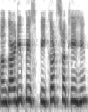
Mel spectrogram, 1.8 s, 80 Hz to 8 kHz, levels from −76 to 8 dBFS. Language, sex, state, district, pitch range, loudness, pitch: Hindi, female, Uttar Pradesh, Jyotiba Phule Nagar, 285-315 Hz, -13 LUFS, 300 Hz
